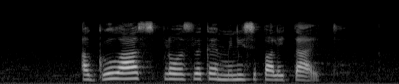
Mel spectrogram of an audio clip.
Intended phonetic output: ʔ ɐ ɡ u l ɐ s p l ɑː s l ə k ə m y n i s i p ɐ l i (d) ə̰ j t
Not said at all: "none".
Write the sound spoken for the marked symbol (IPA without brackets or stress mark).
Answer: t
